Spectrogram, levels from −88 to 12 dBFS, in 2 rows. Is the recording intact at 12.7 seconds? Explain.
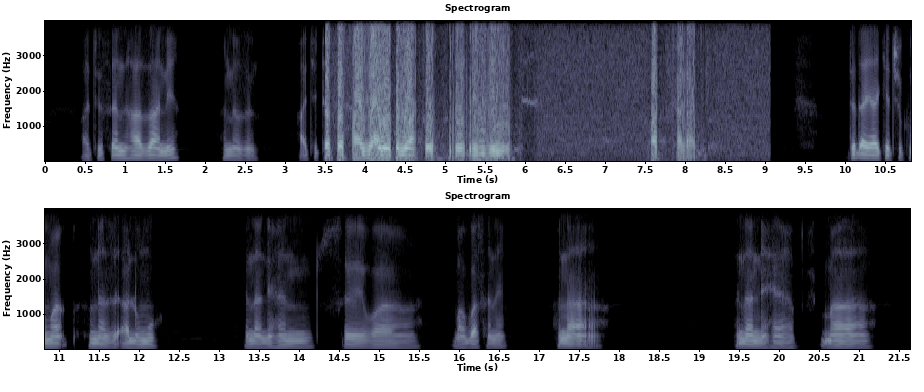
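Yes, the speech at 12.7 seconds is intact, carried through ordinary A-law telephone coding with its narrow telephone bandwidth and nothing breaking up the sound at that moment.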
